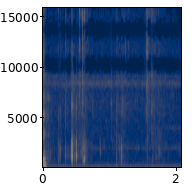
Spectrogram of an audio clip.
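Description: Footsteps crunching on a gravel drive: a few short steps, most distinct about half a second in, fainter after.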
